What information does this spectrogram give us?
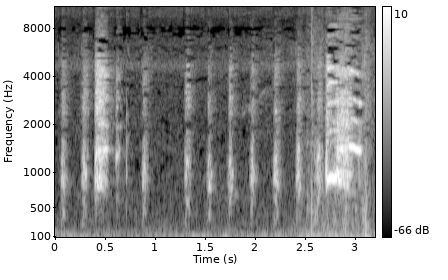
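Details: Red junglefowl at a trapping site with a decoy bird, 6 March 2020, giving a quick series of short, hoarse clucks, several per second, ending in a louder, harsher squawking burst.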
